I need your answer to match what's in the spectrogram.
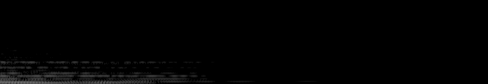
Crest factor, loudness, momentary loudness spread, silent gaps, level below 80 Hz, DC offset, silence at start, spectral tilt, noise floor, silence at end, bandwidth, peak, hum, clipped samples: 18 dB; -54 LUFS; 14 LU; none; -60 dBFS; under 0.1%; 0 s; -8.5 dB/octave; under -90 dBFS; 1.75 s; 5.6 kHz; -38 dBFS; none; under 0.1%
